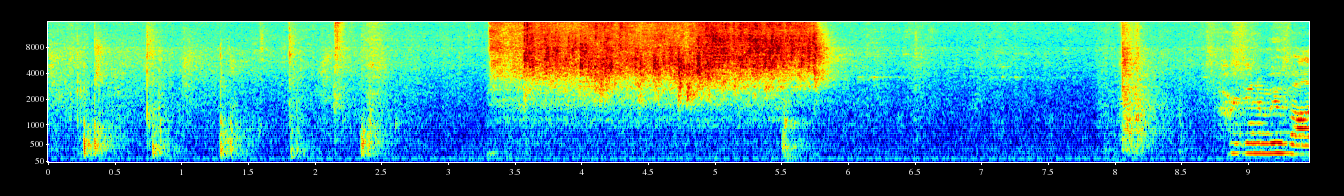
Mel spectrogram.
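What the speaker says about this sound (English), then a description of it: "I'm going to wash my hands now." A tap runs for a couple of seconds during handwashing in an exam room, framed by quiet footsteps and small knocks before and after, with a brief voice near the end.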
